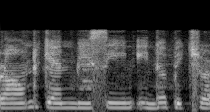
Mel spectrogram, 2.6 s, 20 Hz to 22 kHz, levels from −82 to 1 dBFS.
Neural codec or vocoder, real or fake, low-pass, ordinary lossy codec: none; real; 7.2 kHz; none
